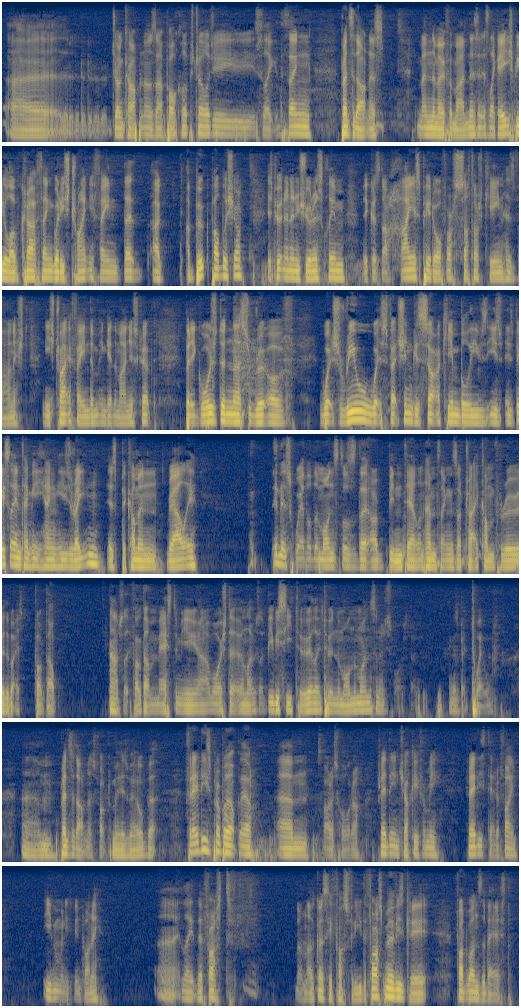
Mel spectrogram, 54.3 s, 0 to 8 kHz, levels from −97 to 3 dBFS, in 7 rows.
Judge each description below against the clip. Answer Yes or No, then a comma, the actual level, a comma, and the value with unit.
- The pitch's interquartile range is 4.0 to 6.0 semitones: No, narrow, 2.6 semitones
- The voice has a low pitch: Yes, low, 105 Hz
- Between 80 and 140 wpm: No, fast, 205 wpm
